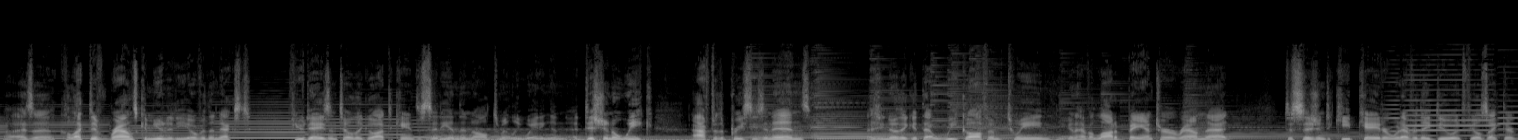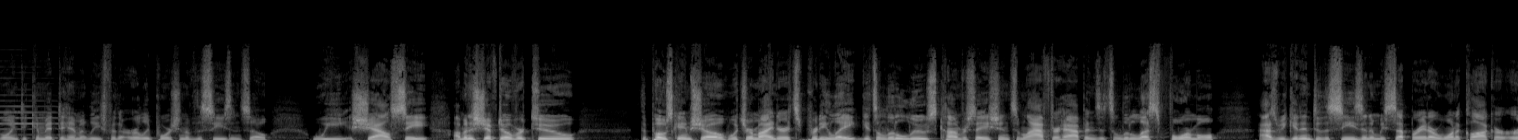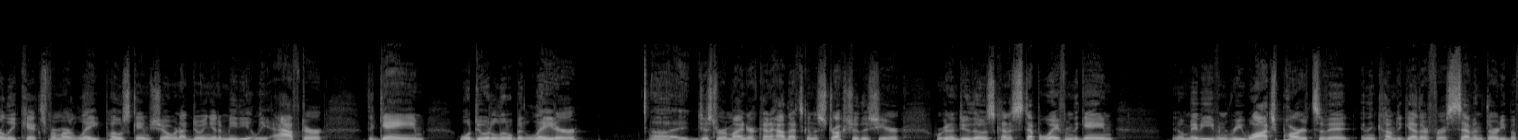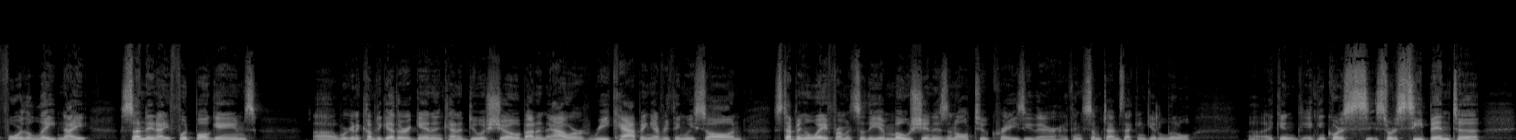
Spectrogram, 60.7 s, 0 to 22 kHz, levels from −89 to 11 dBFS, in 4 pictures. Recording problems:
background music; noticeable; until 15 s; 15 dB below the speech

